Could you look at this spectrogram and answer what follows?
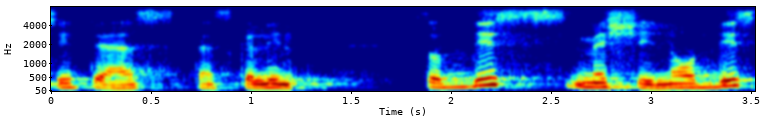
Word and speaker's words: Pascaline: write somewhere it is called pascaline okay not pascaline we pronounce it as pascaline so this machine or this device was invented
